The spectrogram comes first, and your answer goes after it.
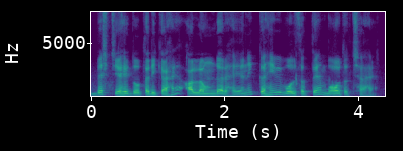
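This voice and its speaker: A young man from India with a Hindi accent, explaining an English lesson slowly and deliberately, pausing on fillers. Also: mid-range voice, animated, a little mellow. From Uttar Pradesh, India. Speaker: English teacher.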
